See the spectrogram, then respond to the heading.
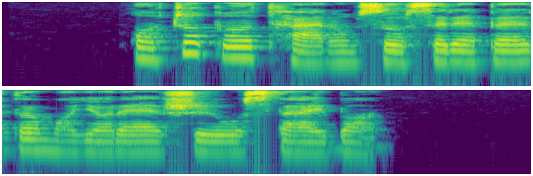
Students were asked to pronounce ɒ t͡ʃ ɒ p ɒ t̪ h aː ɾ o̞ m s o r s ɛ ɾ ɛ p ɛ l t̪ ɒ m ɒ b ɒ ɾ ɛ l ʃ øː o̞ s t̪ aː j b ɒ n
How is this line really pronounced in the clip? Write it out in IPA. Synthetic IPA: ɒ t͡ʃ ɒ p ɒ t̪ h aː ɾ o̞ m s o r s ɛ ɾ ɛ p ɛ l t̪ ɒ m ɒ ɟ ɒ ɾ ɛ l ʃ øː o̞ s t̪ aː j b ɒ n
